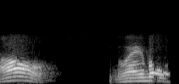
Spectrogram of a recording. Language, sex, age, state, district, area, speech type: Manipuri, male, 18-30, Manipur, Kakching, rural, conversation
